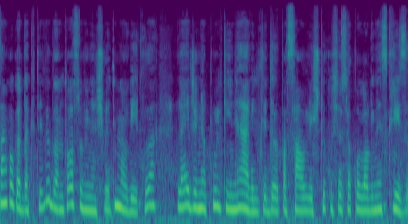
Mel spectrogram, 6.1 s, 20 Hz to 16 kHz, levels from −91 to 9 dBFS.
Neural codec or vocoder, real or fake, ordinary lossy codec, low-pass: codec, 44.1 kHz, 3.4 kbps, Pupu-Codec; fake; AAC, 48 kbps; 14.4 kHz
